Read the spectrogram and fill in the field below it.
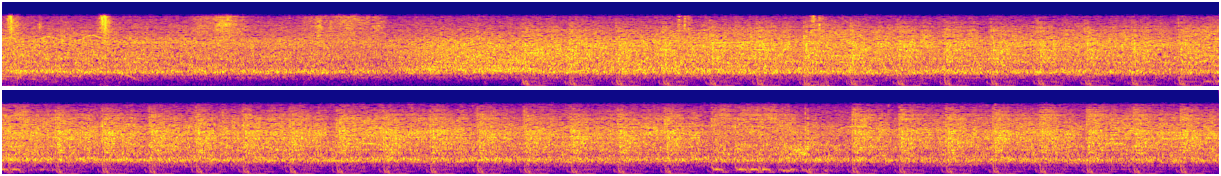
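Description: A home crowd at Alabama cheers loudly before an Oklahoma vs Alabama college football video game kicks off. The broad roar turns into a rhythmic, pulsing chant or stomp partway through and keeps going to the end.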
